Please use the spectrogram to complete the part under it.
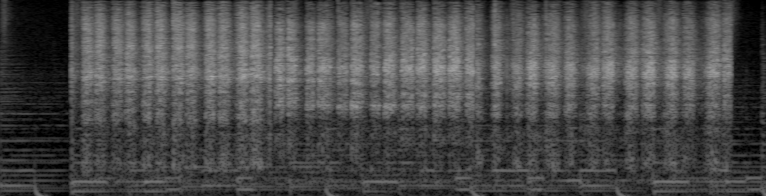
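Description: Polygel nails filed with a cheap double-grit block file, giving steady rhythmic rasping strokes in close, loud bursts with brief pauses between passes.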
